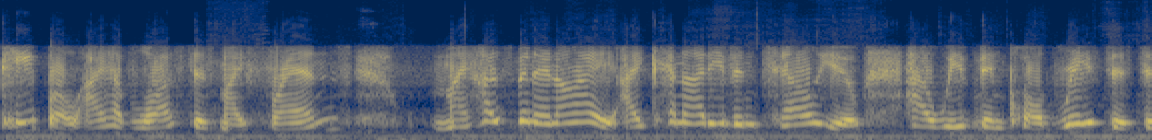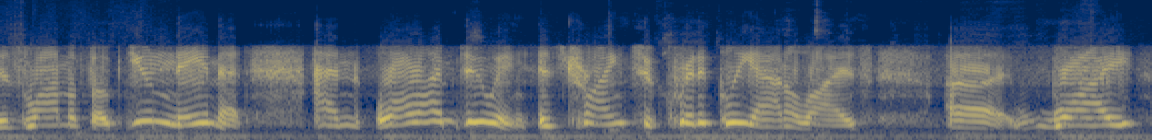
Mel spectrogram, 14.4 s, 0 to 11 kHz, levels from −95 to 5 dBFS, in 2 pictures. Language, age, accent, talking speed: English, 50-69, American, 150 wpm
